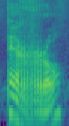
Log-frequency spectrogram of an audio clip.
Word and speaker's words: perro: And of course, it's not to be confused with perro. Notice the trilled R because that's the word for dog.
